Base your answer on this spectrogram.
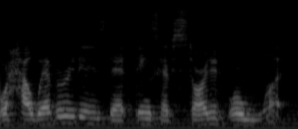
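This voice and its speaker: Over music in the background, a woman with a very deep, low pitch speaks at a moderate pace with fairly even intonation. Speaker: panelist. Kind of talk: panel discussion, personal testimony.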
